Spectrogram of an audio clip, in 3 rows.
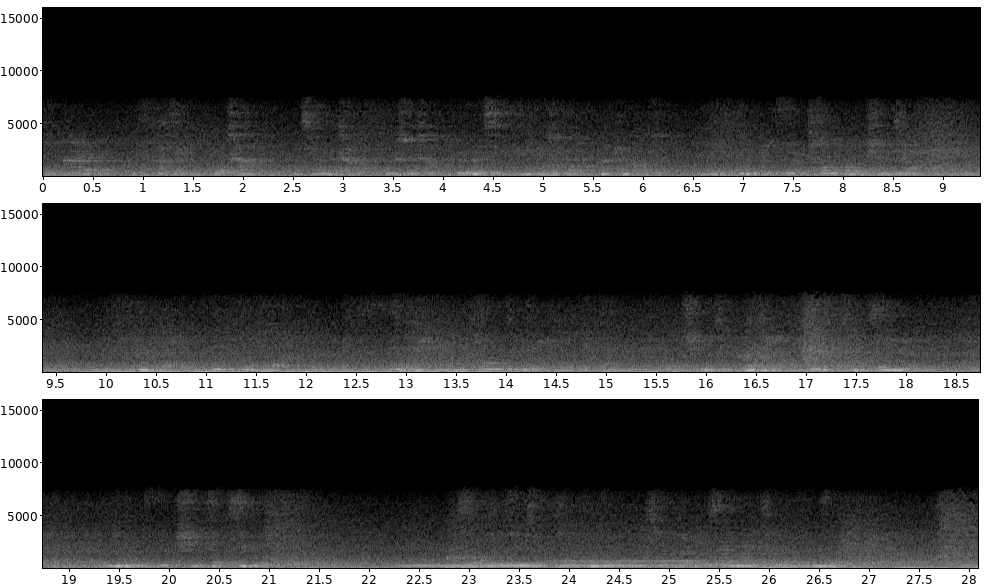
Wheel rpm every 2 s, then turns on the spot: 0, 0, 0, 0, 0, 0, 0, 0, 0, 0, 0, 0, 0, 0.
none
